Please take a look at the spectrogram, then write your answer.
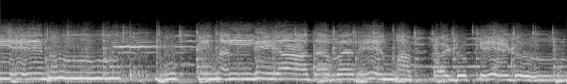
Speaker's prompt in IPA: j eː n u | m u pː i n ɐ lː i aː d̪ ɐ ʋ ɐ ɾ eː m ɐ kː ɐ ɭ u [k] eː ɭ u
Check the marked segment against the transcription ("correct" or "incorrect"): correct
